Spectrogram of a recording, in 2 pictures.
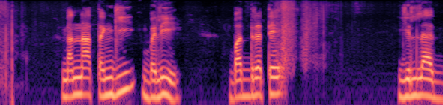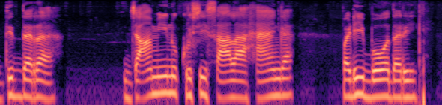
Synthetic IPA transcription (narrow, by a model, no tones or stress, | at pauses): nɐnːɐt̪ɐŋɡibɐli | bɐd̪ɾɐt̪e | ilːɐd̪id̪ːɐɾɐ | d͡ʒaːmiːnukɾuʃisaːlɐhaːŋɡɐ | pɐɽiboːd̪ɐɾi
